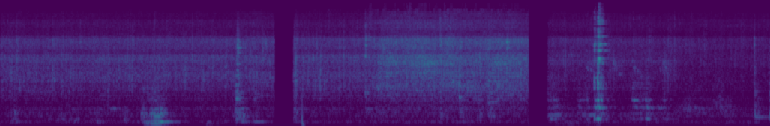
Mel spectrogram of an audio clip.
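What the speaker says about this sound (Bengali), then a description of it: "এখন এই যে এইগুলো দিয়ে দেব, নাড়াচাড়া করব। আর সাথে এই যে বেগুনগুলো দিয়ে দেব।" Vegetables and eggplant stirred in a cooking pot, giving a steady close sizzle and scraping that runs through the clip, broken by two short gaps, with a sharper clatter near the end.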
